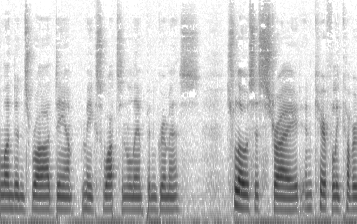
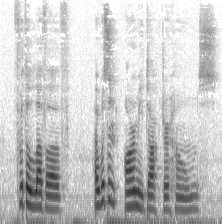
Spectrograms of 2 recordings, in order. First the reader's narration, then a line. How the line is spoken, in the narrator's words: he blurts out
